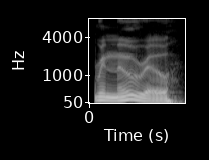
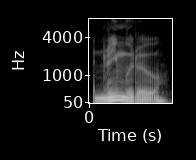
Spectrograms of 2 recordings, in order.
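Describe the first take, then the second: First: The name is said with English pronunciation. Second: The name is said with Japanese pronunciation. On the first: The speaker calls it wrong. "like the Western folks say" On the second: The speaker calls it right. "the way the anime characters say it"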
